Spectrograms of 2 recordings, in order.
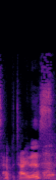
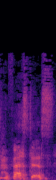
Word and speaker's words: Hephaestus: I used to pronounce his name as Hepatitis, because I didn't realize I was Hephaestus.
